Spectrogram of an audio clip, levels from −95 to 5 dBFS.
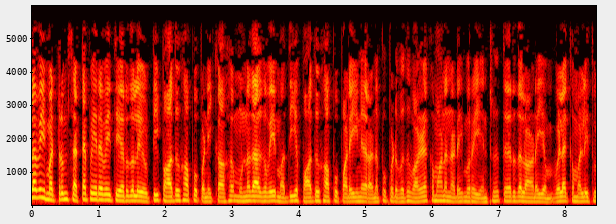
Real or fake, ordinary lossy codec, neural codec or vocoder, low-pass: real; none; none; 5.4 kHz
